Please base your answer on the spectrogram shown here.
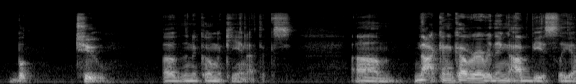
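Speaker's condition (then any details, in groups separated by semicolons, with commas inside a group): No condition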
